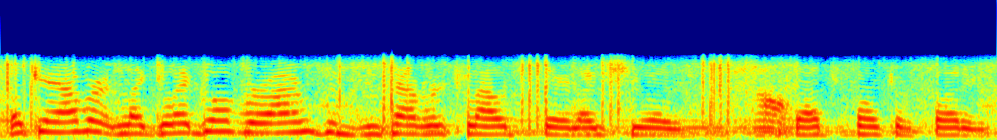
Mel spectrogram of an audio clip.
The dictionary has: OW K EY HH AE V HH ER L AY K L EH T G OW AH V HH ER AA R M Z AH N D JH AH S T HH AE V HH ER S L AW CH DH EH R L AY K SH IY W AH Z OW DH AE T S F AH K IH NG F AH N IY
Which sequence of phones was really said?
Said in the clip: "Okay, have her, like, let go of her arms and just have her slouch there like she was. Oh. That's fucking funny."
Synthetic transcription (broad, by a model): OW K EY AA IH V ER L AY K L EH T G OW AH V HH ER AA R M Z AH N JH AH S T HH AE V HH ER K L AW S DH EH R L AY K SH IY W AH Z DH AE T S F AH K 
